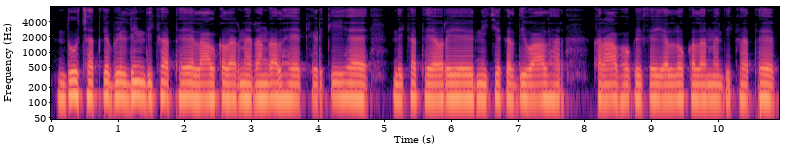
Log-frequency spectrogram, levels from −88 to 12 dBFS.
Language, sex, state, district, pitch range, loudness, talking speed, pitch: Hindi, male, Chhattisgarh, Sarguja, 115-120 Hz, -14 LUFS, 165 wpm, 120 Hz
